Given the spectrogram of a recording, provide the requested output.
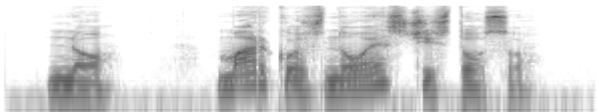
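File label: no is not funny, Spanish, male; Marcos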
